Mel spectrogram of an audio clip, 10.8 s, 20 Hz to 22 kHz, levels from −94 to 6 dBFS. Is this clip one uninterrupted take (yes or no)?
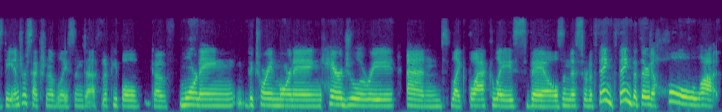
no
